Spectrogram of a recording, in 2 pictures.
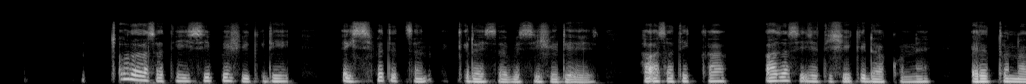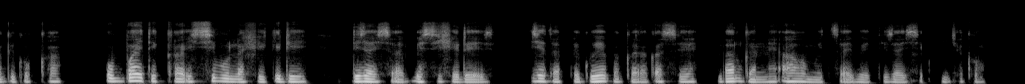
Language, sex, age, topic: Gamo, male, 18-24, government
